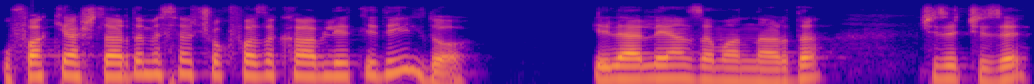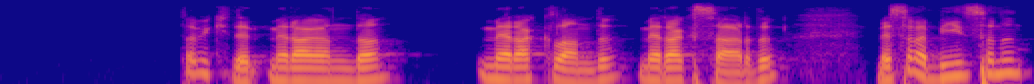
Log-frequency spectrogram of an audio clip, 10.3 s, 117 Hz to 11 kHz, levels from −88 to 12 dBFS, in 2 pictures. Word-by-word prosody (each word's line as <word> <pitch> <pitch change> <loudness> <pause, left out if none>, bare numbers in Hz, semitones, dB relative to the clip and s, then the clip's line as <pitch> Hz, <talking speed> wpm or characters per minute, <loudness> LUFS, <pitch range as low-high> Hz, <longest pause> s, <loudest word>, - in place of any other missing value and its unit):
Ufak 185 +4 +2
yaşlarda 185 0 +3
mesela 200 +1 -3
çok 195 -1 -6
fazla 190 0 0
kabiliyetli 185 +1 0
değildi 230 0 -1
o. - - -5 0.6
İlerleyen 160 +1 +3
zamanlarda 145 +1 -1 0.4
çize 160 -1 -2
çize 150 +1 -1 0.9
tabii 210 - -4
ki 205 - -18
de 135 -2 0
merakından, 140 +2 +2 0.3
meraklandı, 150 - +1
merak 145 -1 +3
sardı. 120 +9 0 0.5
Mesela 160 - +1
bir 170 - 0
insanın 210 +3 -2
160 Hz, 130 wpm, -20 LUFS, 145-185 Hz, 0.9 s, yaşlarda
